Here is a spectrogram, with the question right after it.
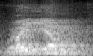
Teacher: அப்போ ஐ வந்துச்சா அப்போ இந்த இடத்துல பெறக்கூடிய மாத்திரை ஒன்றரை மாத்திரை அப்போ ஐகாரம் மொழிக்கு முதலில் வரும்போது எத்தனை மாத்திரை பெறும் இதான் கேள்வி ஒன்றரை ஒன்றரை மாத்திரை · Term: ஐகார குறுக்கம்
